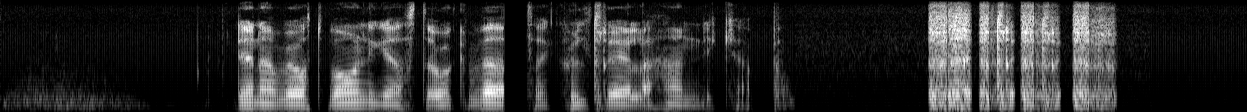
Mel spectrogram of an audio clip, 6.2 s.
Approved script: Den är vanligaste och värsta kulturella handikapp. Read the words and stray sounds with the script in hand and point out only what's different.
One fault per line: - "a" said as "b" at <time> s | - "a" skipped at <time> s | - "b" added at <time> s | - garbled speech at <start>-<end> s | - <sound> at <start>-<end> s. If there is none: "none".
- "vårt" added at 1.4 s
- dropout at 2.5-2.6 s
- laugh at 4.6-5.6 s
